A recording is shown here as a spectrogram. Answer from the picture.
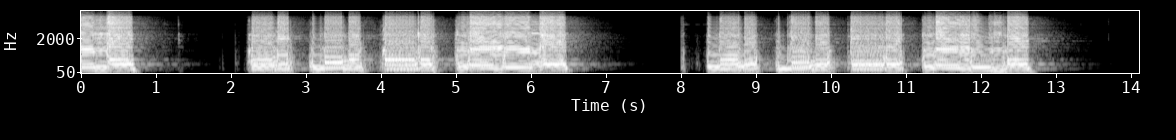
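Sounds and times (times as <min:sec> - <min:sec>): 
Ibanez AR520HFM LBB mid-gain riff in all positions: 0:00.0 - 0:01.1, 0:02.2 - 0:06.8, 0:08.0 - 0:13.0.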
